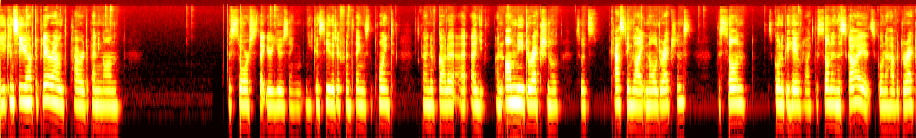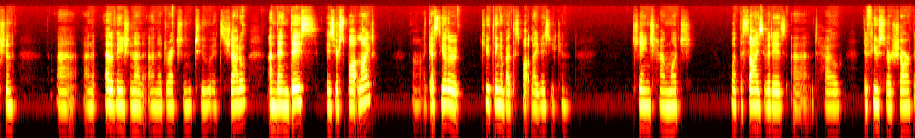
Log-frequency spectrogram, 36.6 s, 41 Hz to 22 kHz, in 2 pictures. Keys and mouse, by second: 1.9 click, 3.6 click, 5.2 click, 7.7-8.2 middle drag, 15.1 middle click, 16.2-17.4 middle drag, 21.4 click, 23.0-23.4 middle drag, 27.5-33.4 drag, 34.0-36.6 drag.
